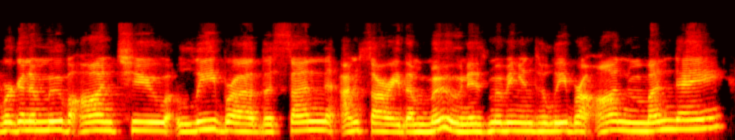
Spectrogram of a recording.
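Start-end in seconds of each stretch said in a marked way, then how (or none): none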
